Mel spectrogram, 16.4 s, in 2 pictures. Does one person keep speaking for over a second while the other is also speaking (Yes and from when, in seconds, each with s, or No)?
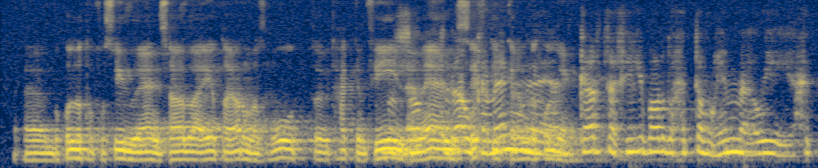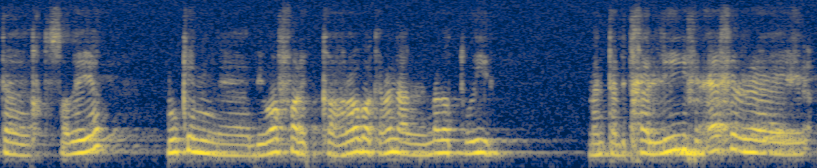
Yes, from 3.8 s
